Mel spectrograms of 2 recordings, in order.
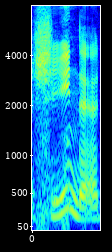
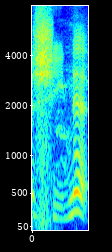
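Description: First: The second syllable is low in pitch. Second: The second syllable is not low in pitch. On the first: It means at last. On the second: It means calm abiding meditation.

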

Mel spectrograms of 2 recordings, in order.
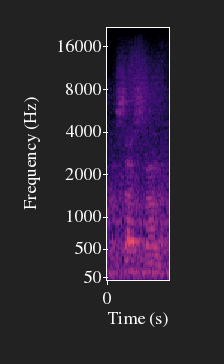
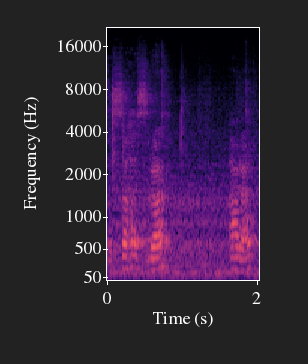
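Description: First: The two parts are run together quickly as one. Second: The two parts are said separately with a break.

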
